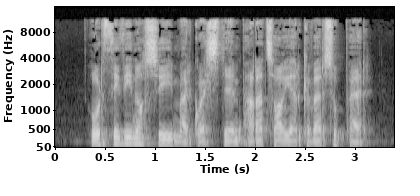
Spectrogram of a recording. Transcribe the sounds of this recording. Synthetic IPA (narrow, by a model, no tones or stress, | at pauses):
ʊrθiðinɔsimarɡwɛstɨnpʰaɾatʰɔjarɡəvɛrsʊpʰɛr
